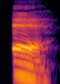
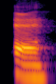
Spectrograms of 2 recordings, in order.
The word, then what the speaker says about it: est: All right, now on the bottom left, we're going to put one word, and that is also eh, but we're going to spell it E-S-T. Now, E-S-T, eh, goes with il, it goes with elle, and it goes with on.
